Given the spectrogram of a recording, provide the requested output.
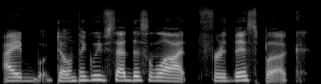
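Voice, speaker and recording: A woman's voice: on the low side, steady tone, a little slow, clear, resonant tone, no echo, clean studio sound. A woman co-hosting a casual book discussion, informal and often laughing as she talks. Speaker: podcast co-host.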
